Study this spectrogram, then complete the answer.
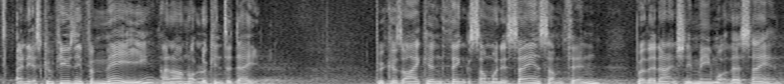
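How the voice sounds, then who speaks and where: A man talks fairly quickly, his pitch fairly high and his pitch variation ordinary. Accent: British. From UK. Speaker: co-host's husband. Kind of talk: live seminar talk.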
